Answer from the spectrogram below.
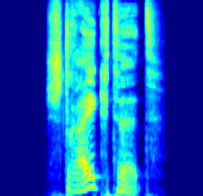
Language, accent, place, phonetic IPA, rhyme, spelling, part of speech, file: German, Germany, Berlin, [ˈʃtʁaɪ̯ktət], -aɪ̯ktət, streiktet, verb, De-streiktet.ogg
- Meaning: inflection of streiken: 1. second-person plural preterite 2. second-person plural subjunctive II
